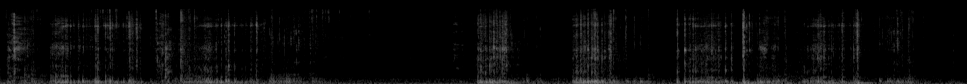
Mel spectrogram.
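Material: Soap.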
